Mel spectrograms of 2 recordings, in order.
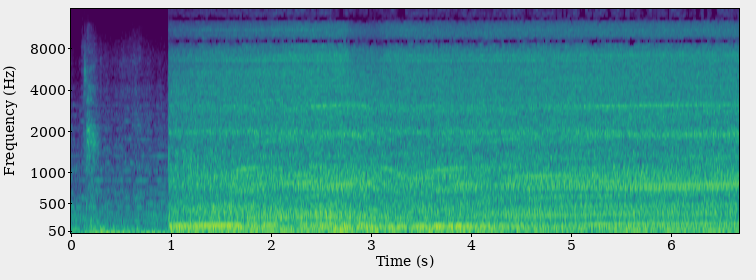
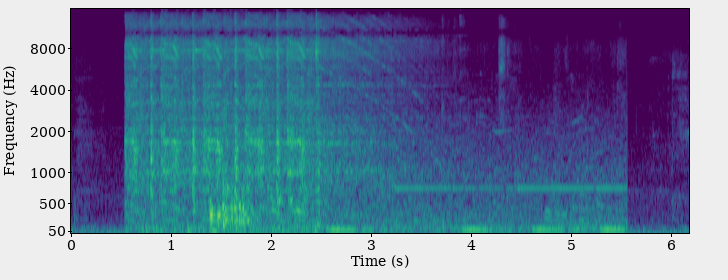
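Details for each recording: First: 2017 Chevrolet Traverse with a cylinder two misfire, after the battery was disconnected about 30 minutes: engine catches after a short crank and settles into a steady, even idle with no stumble or misfire. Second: 2017 Chevrolet Traverse with a recurring cylinder two misfire, right after new spark plugs were fitted with the original coils: the starter cranks steadily for about five seconds but the engine never fires; owner suspects an electrical issue, unconfirmed.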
